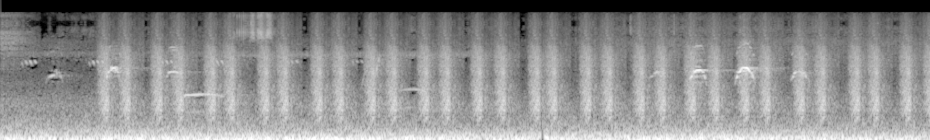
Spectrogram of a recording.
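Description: Paws pound quickly and steadily on dry ground.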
